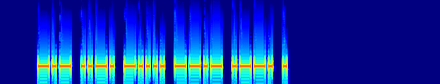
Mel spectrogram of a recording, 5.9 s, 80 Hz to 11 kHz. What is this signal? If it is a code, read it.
Morse code, heard as a keyed tone, about 25 wpm, 700 Hz. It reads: KF6QPE
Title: USA Call Signs - 6 Characters - Repeated 3x - 25wpm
